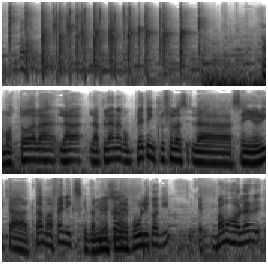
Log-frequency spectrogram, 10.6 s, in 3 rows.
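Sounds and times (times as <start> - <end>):
audience applause: 0.0 - 2.7
speech: 0.2 - 0.5, 3.5 - 10.5.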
